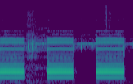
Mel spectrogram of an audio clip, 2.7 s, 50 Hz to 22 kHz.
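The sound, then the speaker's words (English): A telephone busy signal sounds after a number is dialed: three short, evenly spaced electronic tones, each about half a second with equal pauses, steady in pitch and faint, with no talk over them. “Oh, busy. I know Murray Hill 40098 is busy.”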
